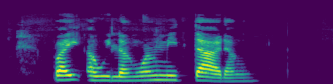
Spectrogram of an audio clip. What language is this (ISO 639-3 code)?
qur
